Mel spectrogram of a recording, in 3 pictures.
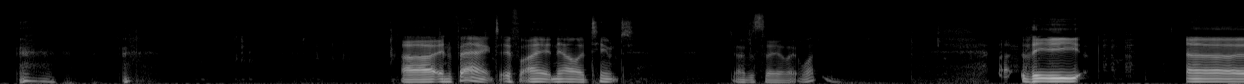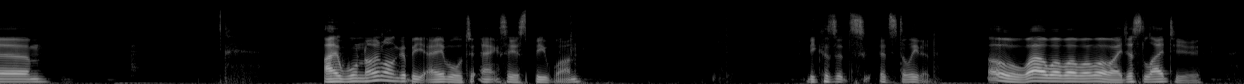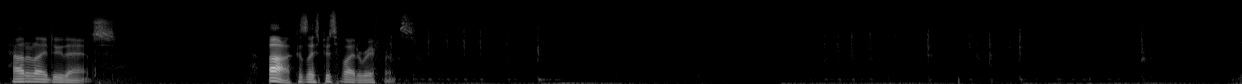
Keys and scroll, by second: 3.1-9.8 typing, 4.1 Left, 4.3 Left, 4.8 Left, 7.1 Left, 7.2 Left, 9.0 Right, 18.1 ctrl+s, 20.4 Up, 20.4 ctrl+`, 24.6 ctrl+`, 29.0 Delete, 29.0 Right, 29.3 Right, 29.5 Right, 29.6 Right, 29.9 Delete, 30.2 ctrl+s, 32.9 Delete, 33.1 Delete, 33.2 Delete, 33.5 Delete, 33.5 Up, 33.8 Left, 34.1 BackSpace, 34.3 Delete, 34.5 Delete, 35.0 ctrl+s, 35.5 ctrl+`, 35.9 Up, 36.3 Return.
